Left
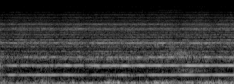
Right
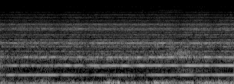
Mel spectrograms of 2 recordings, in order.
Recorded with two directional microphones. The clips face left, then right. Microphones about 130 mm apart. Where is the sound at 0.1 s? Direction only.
15° left (ahead or behind).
